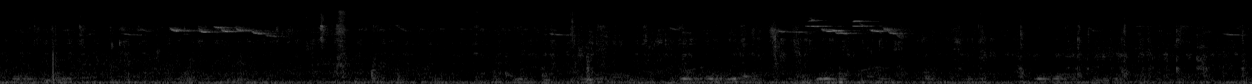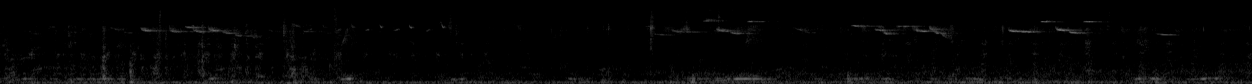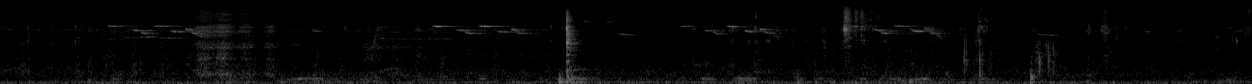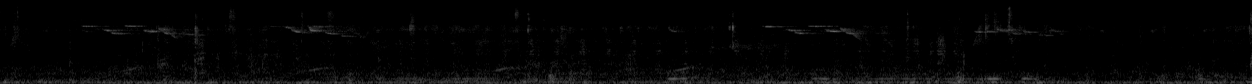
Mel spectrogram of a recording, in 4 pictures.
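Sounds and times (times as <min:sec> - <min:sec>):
rustle: 0:00.0 - 0:50.0
puppies scuffling on wooden decking: 0:32.4 - 0:50.0.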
